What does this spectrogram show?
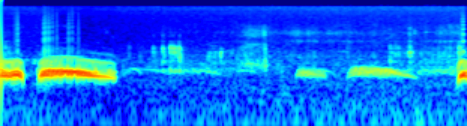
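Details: A spotted dove acts as a live decoy to lure wild doves. One loud, long mellow coo follows a short note. Softer, more distant coos answer, and another loud note comes at the end.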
